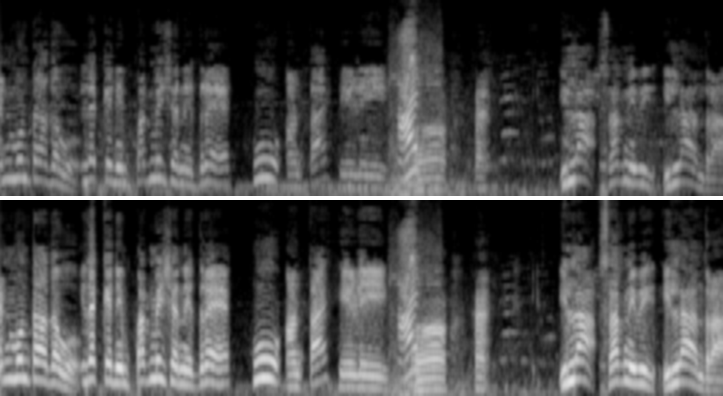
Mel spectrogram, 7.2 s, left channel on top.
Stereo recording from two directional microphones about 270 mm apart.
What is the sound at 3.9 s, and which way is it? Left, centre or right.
Speech, centre.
